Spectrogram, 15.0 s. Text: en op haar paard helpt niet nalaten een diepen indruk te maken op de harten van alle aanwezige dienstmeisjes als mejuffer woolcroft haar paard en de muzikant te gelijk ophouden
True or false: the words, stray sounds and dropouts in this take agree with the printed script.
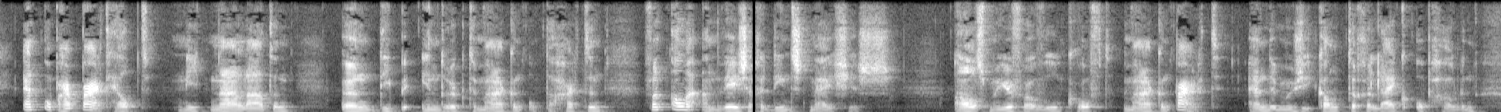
false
